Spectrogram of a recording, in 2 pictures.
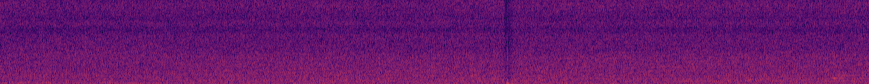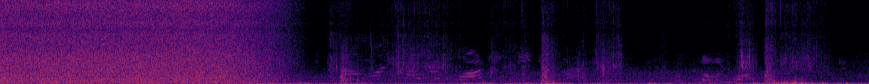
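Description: A constant roar of falling water from a waterfall in Michigan's Upper Peninsula dominates, then cuts off abruptly, leaving quieter outdoor ambience with faint voices and movement.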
